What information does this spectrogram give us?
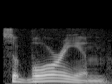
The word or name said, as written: ciborium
